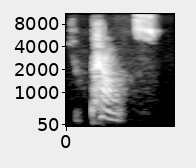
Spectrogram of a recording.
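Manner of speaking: a hushed, breathy story whisper; dramatic whisper. A narrator's reading. Reading the hunt to the child in a whisper. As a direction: drop to a whisper for the pounce.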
